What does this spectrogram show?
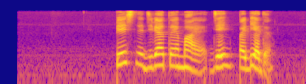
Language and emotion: Russian, positive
